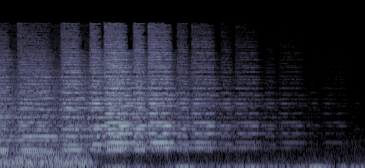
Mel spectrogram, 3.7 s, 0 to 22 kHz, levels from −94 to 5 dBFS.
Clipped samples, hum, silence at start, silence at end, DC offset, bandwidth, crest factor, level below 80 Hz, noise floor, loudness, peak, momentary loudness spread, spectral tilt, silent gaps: under 0.1%; none; 0 s; 0.05 s; under 0.1%; 13.5 kHz; 20 dB; -54 dBFS; -58 dBFS; -33 LUFS; -16 dBFS; 20 LU; -2 dB/octave; none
